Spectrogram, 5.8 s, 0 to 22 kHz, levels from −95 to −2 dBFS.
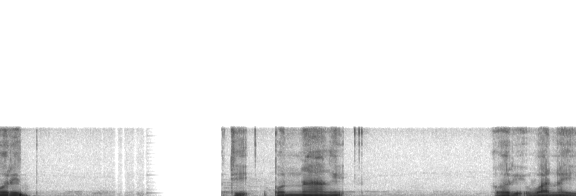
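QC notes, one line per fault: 1.02–1.48 s, repeated packet loss (robotic sound): the audio breaks up into five short holes, none longer than about 30 ms, with roughly a quarter of this half-second rebuilt rather than received. Each gap is papered over by stretching the preceding sound, then the next gap arrives before the stream settles. That stop-start patching gives the choppy, robotic texture, with small pieces of the signal missing, heard against the 8 kHz ceiling of the G.722 call path.
1.48–2.24 s, long network dropout: straight after the choppy stretch, the audio stops arriving for about three quarters of a second, most likely because the network connection stalled. The receiver briefly carries the last sound forward as a fading buzz or hiss, then gives up, leaving about 650 ms of silence. When the stream resumes around 2.24 s it picks up from the present moment, so the material from the gap is simply gone rather than delayed.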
